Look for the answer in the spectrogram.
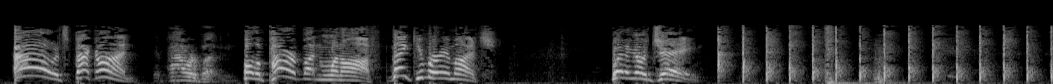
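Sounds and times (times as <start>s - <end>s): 
speech: 0.5s - 5.0s, 6.1s - 7.1s
soft polite golf claps: 7.2s - 10.5s.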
